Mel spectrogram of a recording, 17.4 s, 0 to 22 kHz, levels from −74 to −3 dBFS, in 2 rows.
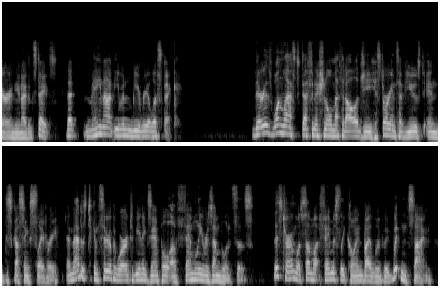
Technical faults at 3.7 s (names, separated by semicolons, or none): de-emphasis applied wrongly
